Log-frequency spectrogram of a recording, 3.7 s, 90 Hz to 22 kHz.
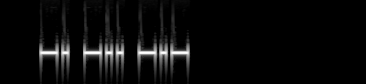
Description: Morse code, heard as a keyed tone, about 22 wpm, 700 Hz. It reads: NDK
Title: USA Call Sign Postfixes - 3 Letters 22wpm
